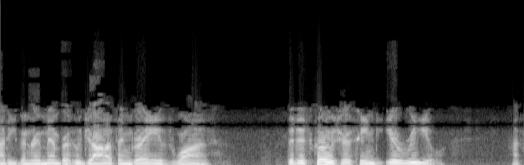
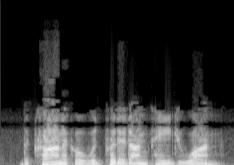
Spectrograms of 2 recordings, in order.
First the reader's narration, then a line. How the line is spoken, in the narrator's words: Kirsten said, in a solemn tone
